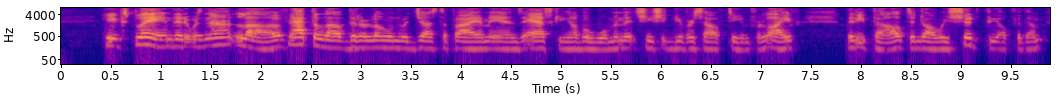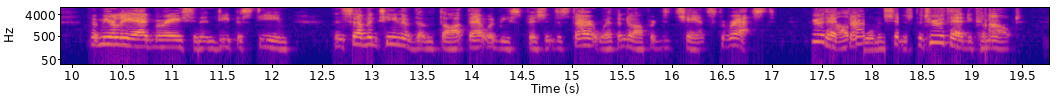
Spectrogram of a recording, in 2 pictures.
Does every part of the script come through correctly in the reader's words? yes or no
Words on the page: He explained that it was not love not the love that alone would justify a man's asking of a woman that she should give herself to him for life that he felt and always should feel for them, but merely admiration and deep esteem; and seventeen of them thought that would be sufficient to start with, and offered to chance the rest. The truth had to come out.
no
